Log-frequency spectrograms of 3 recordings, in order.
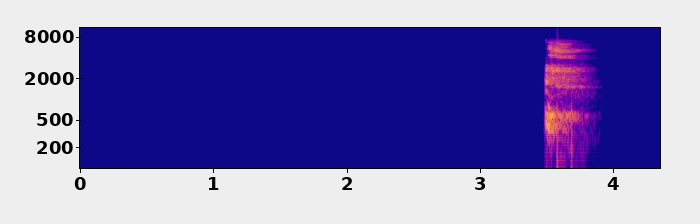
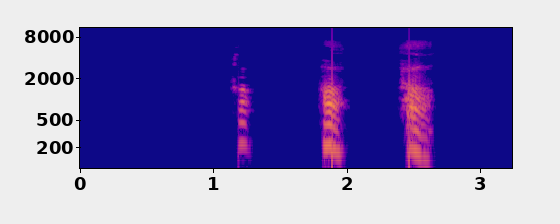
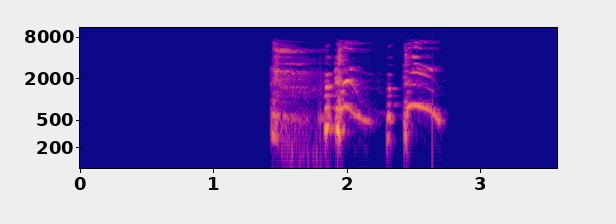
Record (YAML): cough_length: 4.4 s
cough_amplitude: 27938
cough_signal_mean_std_ratio: 0.17
exhalation_length: 3.2 s
exhalation_amplitude: 16318
exhalation_signal_mean_std_ratio: 0.24
three_cough_length: 3.6 s
three_cough_amplitude: 25804
three_cough_signal_mean_std_ratio: 0.36
survey_phase: beta (2021-08-13 to 2022-03-07)
age: 45-64
gender: Female
wearing_mask: 'No'
symptom_cough_any: true
symptom_runny_or_blocked_nose: true
symptom_sore_throat: true
smoker_status: Never smoked
respiratory_condition_asthma: false
respiratory_condition_other: false
recruitment_source: Test and Trace
submission_delay: 2 days
covid_test_result: Positive
covid_test_method: LFT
